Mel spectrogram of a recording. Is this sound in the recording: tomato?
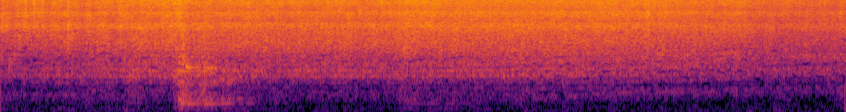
yes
